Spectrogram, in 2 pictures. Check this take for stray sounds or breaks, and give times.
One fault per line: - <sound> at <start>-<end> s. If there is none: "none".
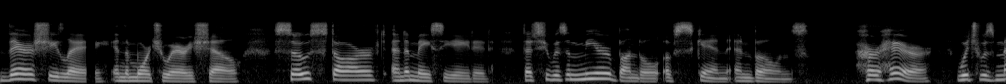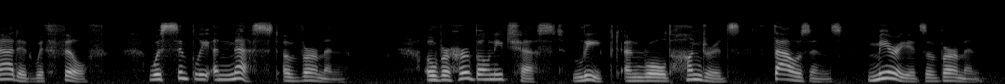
- dropout at 0.9-1.0 s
